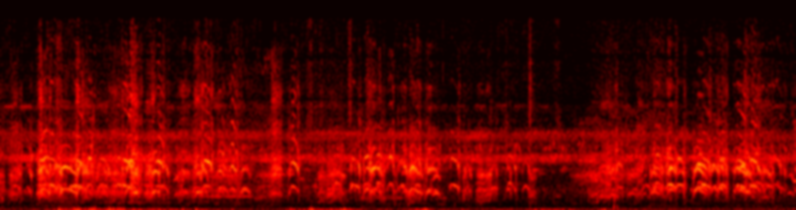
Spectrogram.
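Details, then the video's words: Village birds calling together: many overlapping, high arched chirps and whistles repeated rapidly in a busy chorus, over low rumbling background noise with occasional thumps. "village bird real sound"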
